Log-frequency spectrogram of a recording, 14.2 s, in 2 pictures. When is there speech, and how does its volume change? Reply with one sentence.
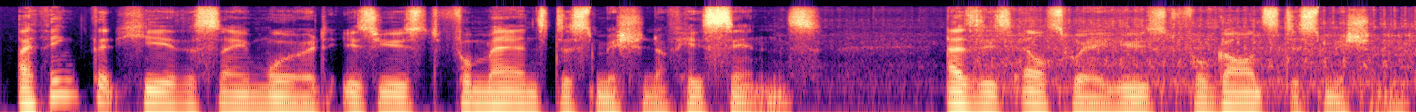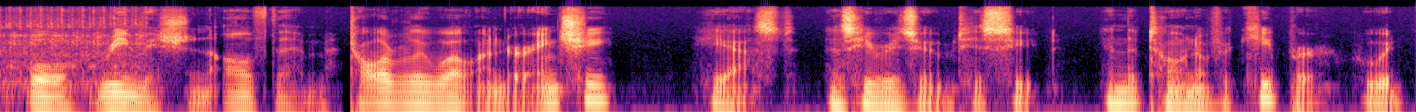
You can hear the speech from 0.1 to 14.1 s, at a steady volume.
